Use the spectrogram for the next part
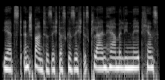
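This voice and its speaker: Gentle female storyteller for a kids' audiobook, mellow and dry, close mic. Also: mid-range voice, little pitch movement, moderate pace, no echo. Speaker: audiobook narrator. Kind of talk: scripted children's story narration.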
